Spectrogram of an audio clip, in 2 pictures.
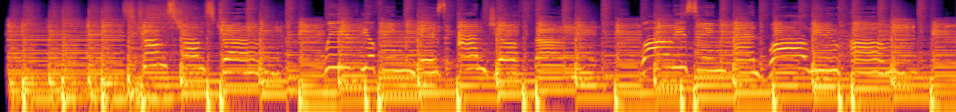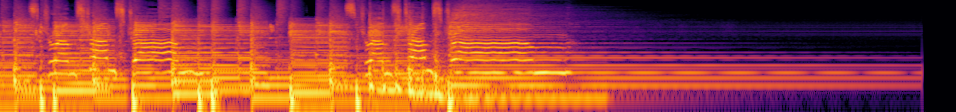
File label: strum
